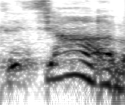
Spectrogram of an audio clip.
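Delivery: hushed, heavily sarcastic approval, laid on thick. Describing a thumbs-up they give: acting out sarcastic praise. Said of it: "in like a very sarcastic way".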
